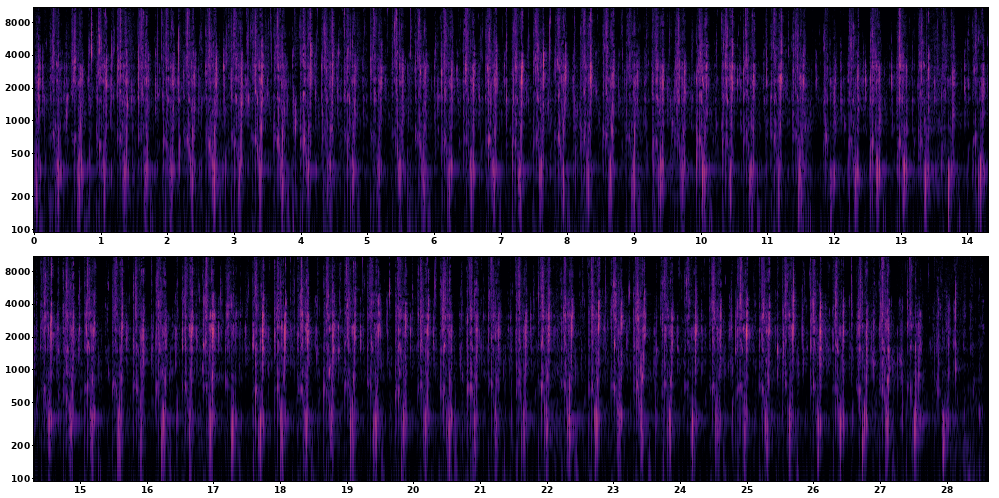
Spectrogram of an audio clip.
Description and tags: Large Dog Drinking
Male labrador retriever drinking water without panting.
drinking, lap, Dog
